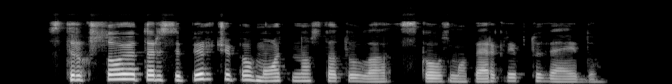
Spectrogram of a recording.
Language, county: Lithuanian, Tauragė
